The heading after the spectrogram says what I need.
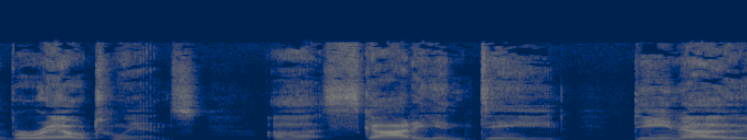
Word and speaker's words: Deano: Deano is actually how you spell his name with an O at the end of it, but he pronounced it Dean.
